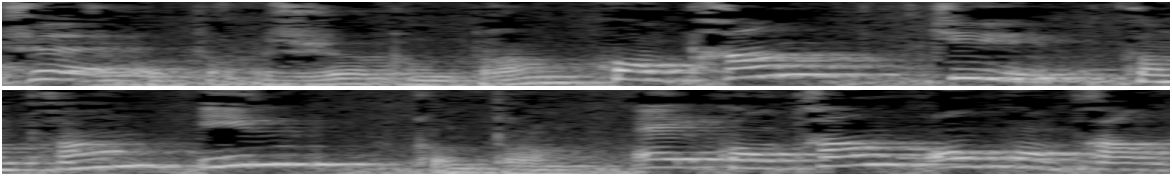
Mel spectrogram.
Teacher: в единственном числе там будут сплошные носовые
